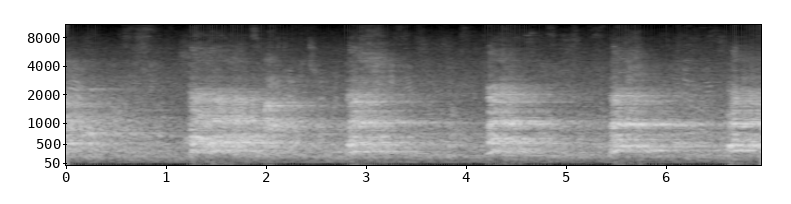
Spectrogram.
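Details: Border Collie Guy competing in Obedience-1 at the St Petersburg Cup on 11 February 2018, barking in repeated echoing bursts roughly every one to one and a half seconds, with hall background noise between.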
